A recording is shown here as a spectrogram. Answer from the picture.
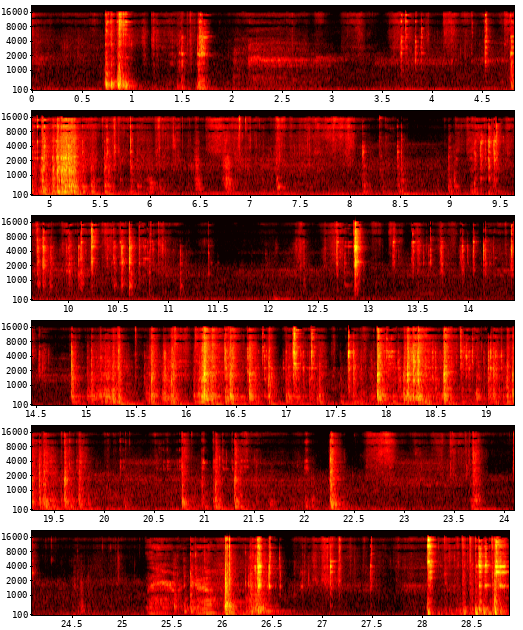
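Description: Pipe wrench clanking and scraping on a threaded steel gas pipe as it is unscrewed from a furnace gas valve. A few sharp clanks come early, then a long run of rapid metal clinks and rattles in the middle, and more clanks near the end.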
